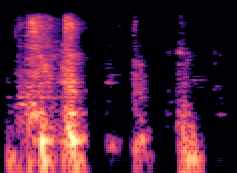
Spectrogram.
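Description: Cardboard courier package being wrestled open by hand: about a second of tearing and rustling with a strained grunt, then a couple of short scrapes.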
